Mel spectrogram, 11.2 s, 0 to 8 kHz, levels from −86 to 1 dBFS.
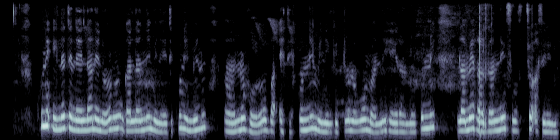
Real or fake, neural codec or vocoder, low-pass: real; none; 7.2 kHz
